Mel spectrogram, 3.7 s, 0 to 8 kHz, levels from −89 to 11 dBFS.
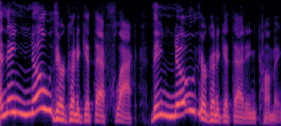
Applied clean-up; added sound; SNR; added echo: none; none; none; none.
